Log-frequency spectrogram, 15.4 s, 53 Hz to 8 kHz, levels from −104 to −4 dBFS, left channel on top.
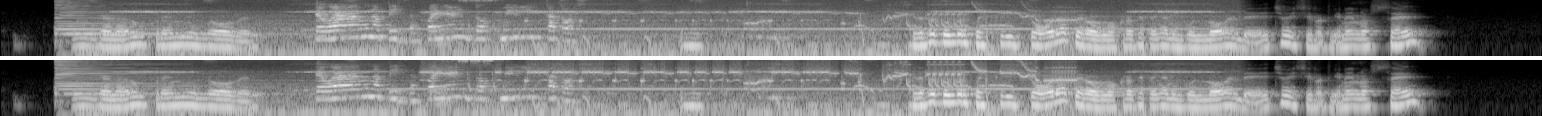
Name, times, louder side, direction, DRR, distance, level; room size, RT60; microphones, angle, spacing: Keyboard (musical), 0.5-4.9, left 1 dB, 25° right, 4.0 m, -39 dB
sound 1, 0.7-12.4, left 1 dB, 35° left, 4.5 m, -35 dB
voice 1, 0.7-2.6 6.8-7.0 9.1-14.2, equal, 10° right, 8 dB, 0.8 m, -25 dB
voice 2, 3.1-5.8, equal, 60° left, 2 dB, 4.6 m, -26 dB
sound 2, 4.2-10.8, right 7 dB, 55° right, 1.2 m, -33 dB
12.0 x 10.0 x 6.1 m, 0.40 s
head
